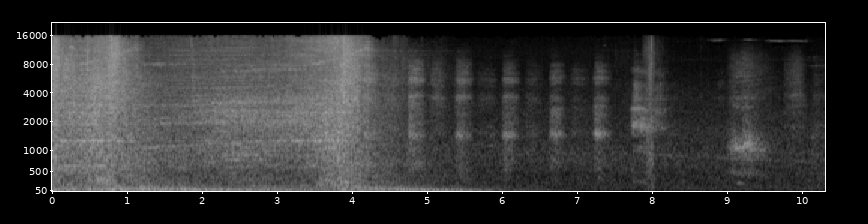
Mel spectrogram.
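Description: Loud trailer score with action sound effects, building to a swell about four seconds in, then dropping away. What follows is quiet: a run of short, soft breaths about two a second, a sharp click, and a louder gasp near the end.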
